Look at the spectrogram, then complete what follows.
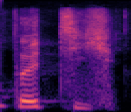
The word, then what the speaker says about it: petits: La pronunciación, ahí teníamos una T, ¿okay?, que al final es muda. Cuando agrego una S, vimos que la TS, ES, todo eso es mudo también.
